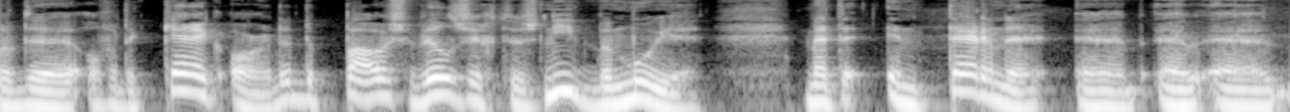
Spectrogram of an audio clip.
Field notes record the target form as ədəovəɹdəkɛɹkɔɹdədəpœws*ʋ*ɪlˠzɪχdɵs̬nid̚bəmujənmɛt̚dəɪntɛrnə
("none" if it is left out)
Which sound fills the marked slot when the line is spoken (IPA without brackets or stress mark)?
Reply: ʋ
